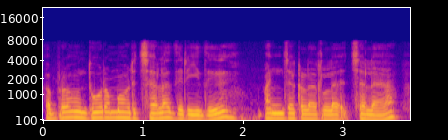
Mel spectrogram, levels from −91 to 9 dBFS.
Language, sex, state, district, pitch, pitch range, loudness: Tamil, male, Tamil Nadu, Kanyakumari, 135 Hz, 120-155 Hz, -12 LUFS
